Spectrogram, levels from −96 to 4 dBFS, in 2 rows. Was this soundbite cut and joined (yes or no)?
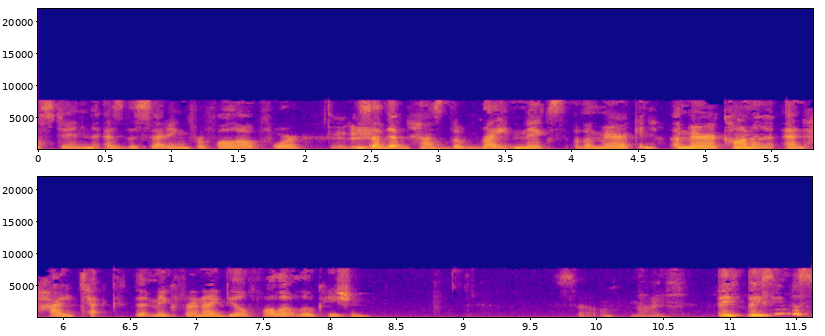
yes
